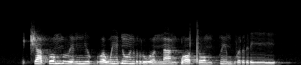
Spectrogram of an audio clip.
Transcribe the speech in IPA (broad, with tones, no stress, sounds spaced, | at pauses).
t͡ʃ a˨ p o˦ m β ɪ˨˦ ŋ i˨ ɡʷ a˨ w ĩ˦ ɗ ũ˦ r w ʊ˦˨ n ã˦˨ ɡ͡b ɔ˦ t o˨ m p ĩ˦ b ʊ˦˨ r iː˨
